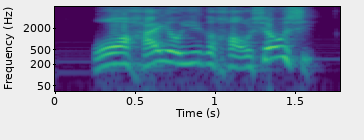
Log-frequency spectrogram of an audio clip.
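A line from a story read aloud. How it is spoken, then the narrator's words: Loud. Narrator (Chinese): 杨泽万大声说道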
